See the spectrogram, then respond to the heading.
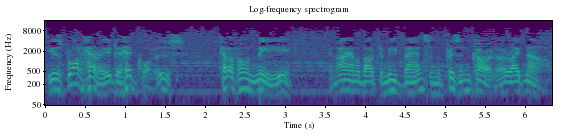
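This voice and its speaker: An actor playing an earnest, formal district attorney in 1940s radio drama style. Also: male voice, mid-range voice, expressive, brisk, lightly acted. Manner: formal, orderly. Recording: noisy 1940s radio recording.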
